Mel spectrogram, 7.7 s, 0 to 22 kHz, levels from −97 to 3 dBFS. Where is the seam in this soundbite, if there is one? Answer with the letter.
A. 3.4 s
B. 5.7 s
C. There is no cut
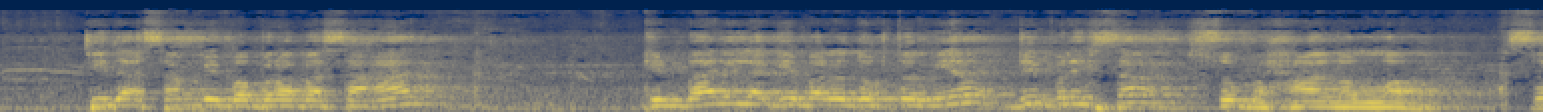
C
